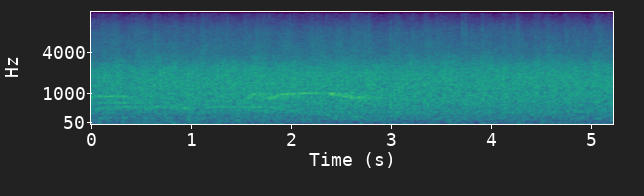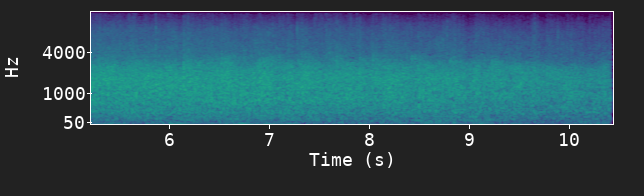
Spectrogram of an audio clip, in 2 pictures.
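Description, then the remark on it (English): Sustained audience applause at a jazz recital for guest vocalists, a dense steady wash of clapping that holds fairly loud for about ten seconds, with a faint whistle near the start and no talking over it. “Yes, please give them a round of applause.”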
